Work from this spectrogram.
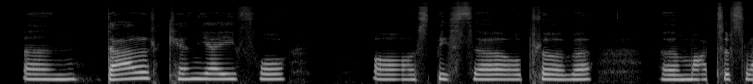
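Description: At 3.91 to 4.03 s there is a burst of packet loss. About 100 ms of the call failed to arrive in time to be played, so the receiver covered roughly 96 ms of it by extending the last speech it had and letting that extension fade as the hole went on. You hear the speech stretch into a brief held, dimming sound before it picks up again further along, with the stretch in between simply gone.

Later, at 6.95 to 6.99 s, a short concealed packet loss occurs. Around 20 ms of audio missed the decoder, which filled about 17 ms by continuing the preceding sound from its own character and then blending back into the real signal. The repair is quick enough that it comes through as a momentary smear or wobble in the speech rather than an obvious break.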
